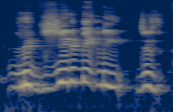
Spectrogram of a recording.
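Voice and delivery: normal talking voice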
